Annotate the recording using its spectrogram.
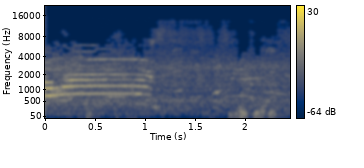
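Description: A person's long, high-pitched shout, held on one pitch for about a second and then cut off, followed by low background noise.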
